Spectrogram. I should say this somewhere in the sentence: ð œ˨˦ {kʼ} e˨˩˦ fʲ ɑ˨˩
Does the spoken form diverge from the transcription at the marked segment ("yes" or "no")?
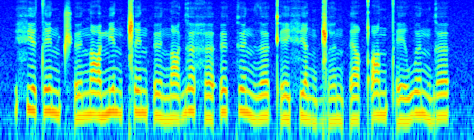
no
